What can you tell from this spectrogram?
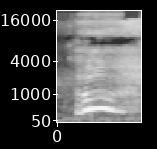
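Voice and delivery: loud high gasping whew from the cold; sharp whew. Real, not acted. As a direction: blow out a shocked whew. Gasp in icy plunge tank.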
